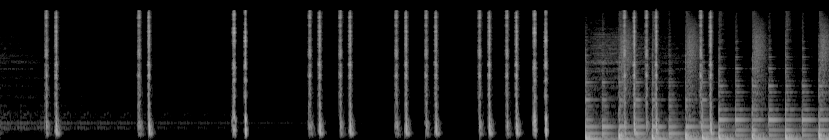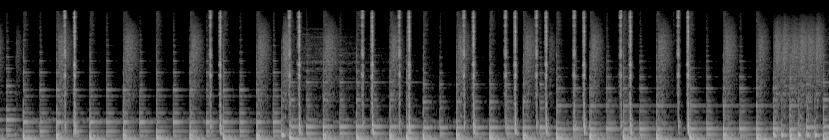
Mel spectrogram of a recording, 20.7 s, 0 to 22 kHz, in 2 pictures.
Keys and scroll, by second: 1.2 ctrl+g, 2.4 ctrl+j.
